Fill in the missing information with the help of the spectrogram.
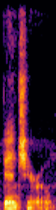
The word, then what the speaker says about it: Banchero: Bronchero? Or is it Bronco? Okay. – Paolo Banchero is the number one overall pick.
